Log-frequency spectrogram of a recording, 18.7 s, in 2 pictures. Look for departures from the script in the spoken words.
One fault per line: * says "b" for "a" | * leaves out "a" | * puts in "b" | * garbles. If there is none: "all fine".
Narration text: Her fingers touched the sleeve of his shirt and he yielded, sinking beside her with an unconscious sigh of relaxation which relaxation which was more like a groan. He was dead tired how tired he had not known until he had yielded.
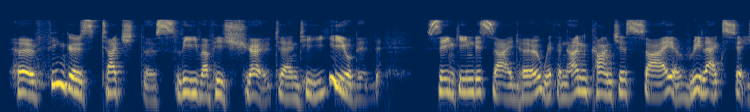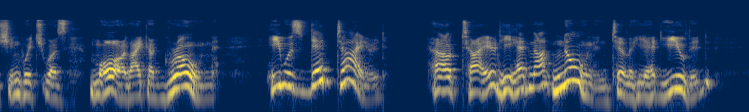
* leaves out "relaxation which"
